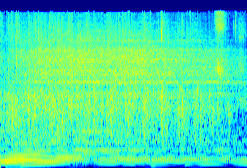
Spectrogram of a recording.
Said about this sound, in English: And somebody say praise be, and come on somebody, give the Lord a round of applause for His goodness and favor.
